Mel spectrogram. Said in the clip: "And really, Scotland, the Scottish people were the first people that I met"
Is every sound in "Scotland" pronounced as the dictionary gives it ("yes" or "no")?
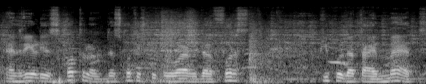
no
